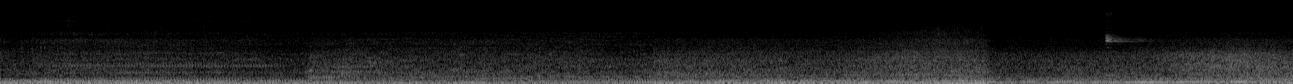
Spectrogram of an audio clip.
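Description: Street traffic noise: motorbike and car engines make a steady low rumble. A short high-pitched beep comes near the end.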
